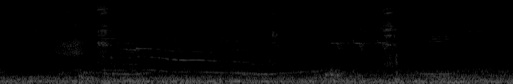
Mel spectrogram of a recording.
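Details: Hungry kitten stuck up high, calling for food: several faint, drawn-out meows with arching, sliding pitch, spaced across a few seconds, over steady low rumbling background noise and occasional clicks.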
